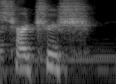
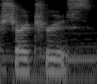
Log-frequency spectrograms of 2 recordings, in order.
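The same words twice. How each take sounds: First: The word is said with extra sh sounds. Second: The word is said with its usual sounds.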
